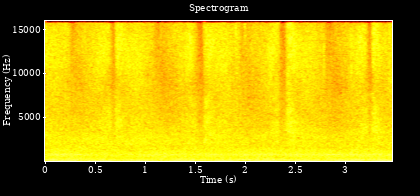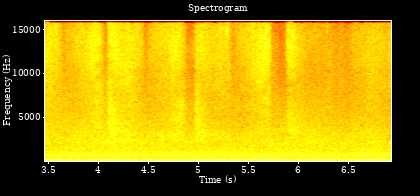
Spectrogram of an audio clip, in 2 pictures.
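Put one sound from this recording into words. A duster rubs and swishes across a chalkboard in quick strokes.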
